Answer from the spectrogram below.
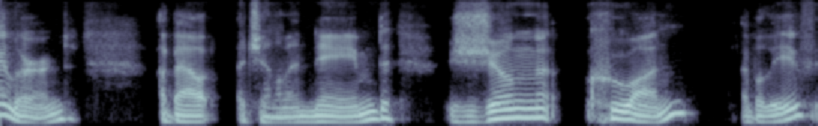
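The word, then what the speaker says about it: Zheng: about a gentleman named Zhang huan I believe it's uh z h e n g but that's pronounced Zhang and he is the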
